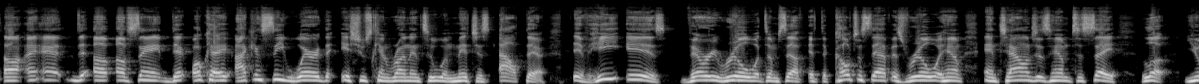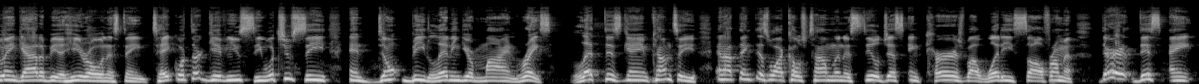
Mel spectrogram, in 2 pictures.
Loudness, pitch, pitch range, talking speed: -17 LUFS, 185 Hz, 165-195 Hz, 235 wpm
